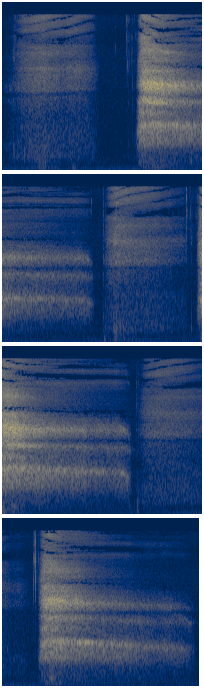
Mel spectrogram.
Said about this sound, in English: So I want us to take three deep breaths and exhale loudly.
